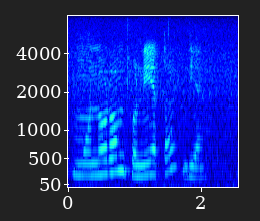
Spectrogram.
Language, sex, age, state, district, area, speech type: Assamese, female, 30-45, Assam, Nalbari, rural, read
